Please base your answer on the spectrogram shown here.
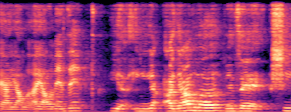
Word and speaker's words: Iyanla: Iyanla is back.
